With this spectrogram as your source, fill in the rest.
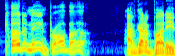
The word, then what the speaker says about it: Kerr-Dineen: You just nailed it, Kyle. Kerr-Dineen. If you asked my dad, it's the Kerr that's the issue. He likes to pronounce it Kerr-Dineen, even though it's not pronounced that way. It just sounds cooler that way. But you nailed it.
